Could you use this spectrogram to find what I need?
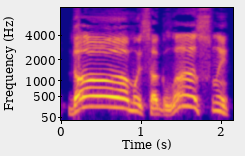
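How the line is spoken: Crowd shouting. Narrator (Russian): закричали кредиторы

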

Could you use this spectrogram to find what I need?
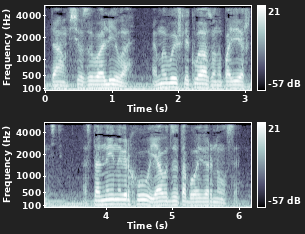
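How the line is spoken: Even voice. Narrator (Russian): говорил он ровным голосом

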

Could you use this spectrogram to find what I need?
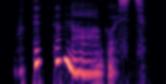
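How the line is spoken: Soft whisper. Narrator (Russian): тихо прошептала Лиля

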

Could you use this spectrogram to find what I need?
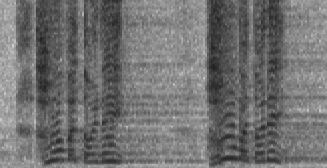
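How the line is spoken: Roaring. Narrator (Vietnamese): Trác Mộc Cường Ba lại gầm lên

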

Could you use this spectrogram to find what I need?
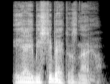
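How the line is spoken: Scoffing. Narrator (Russian): хмыкнул он

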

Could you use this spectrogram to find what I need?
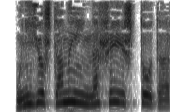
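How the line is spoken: Yelling. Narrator (Russian): орала

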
